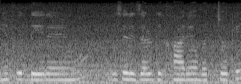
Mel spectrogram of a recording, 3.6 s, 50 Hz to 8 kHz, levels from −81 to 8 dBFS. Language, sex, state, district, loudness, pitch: Hindi, male, Madhya Pradesh, Dhar, -14 LUFS, 125 Hz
